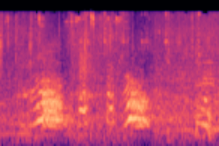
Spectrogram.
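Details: Basset Hounds, one of about thirty romping along a sunny beach at Exmouth, Devon, give two loud, short barks with softer yelps between them, all within under two seconds.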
